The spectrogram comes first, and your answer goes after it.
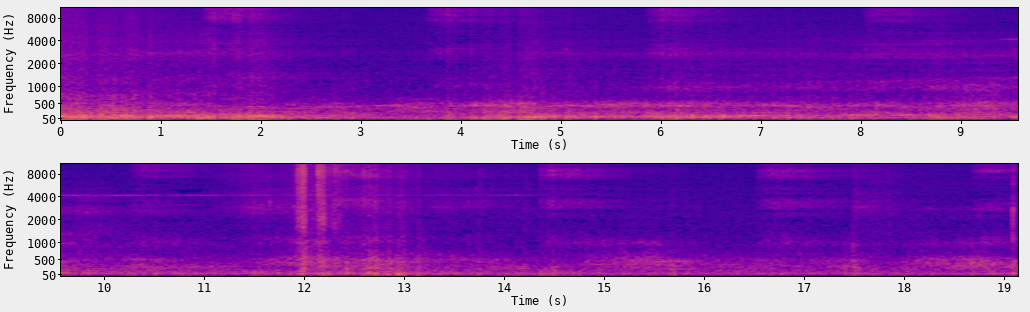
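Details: Domestic cat snoring and purring in its sleep: a deep, continuous rumbling purr rising and falling with slow breaths, one brief rustling sound midway, the room otherwise quiet.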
